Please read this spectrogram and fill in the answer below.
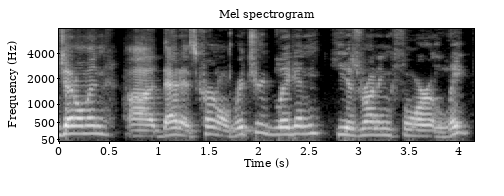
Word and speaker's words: Ligon: I keep mispronouncing your name. It's Ligon, right?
